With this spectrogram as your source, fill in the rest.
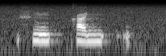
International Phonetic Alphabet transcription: ç ũ kː a ɲ ṵ

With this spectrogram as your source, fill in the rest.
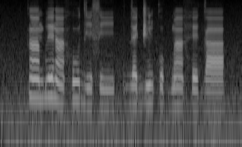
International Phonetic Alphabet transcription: k ã˦ b e˦ ɾ ã˧ h u˦ d i˧ s i˧ | d ɛ˧ d͡ʒ ĩ˦ k o˦˨ ɡ͡b ã˧ h e˧ ɡ a˧

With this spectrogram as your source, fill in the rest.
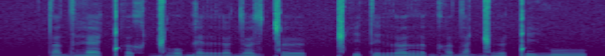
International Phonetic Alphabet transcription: t a d ɦ ɛ ǃʰ ə x ɡ͡ǁ o ɡ ɛ r œ d œ z ǀ ø | ǁʰ i t i r ə r ə ɡʱ ɐ d a ɡ͡ǁ ø ǃ i ɦ u

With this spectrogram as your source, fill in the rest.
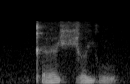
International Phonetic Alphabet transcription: kʼ ɛ ç ə j u

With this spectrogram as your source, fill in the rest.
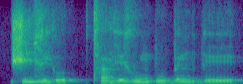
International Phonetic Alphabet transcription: ʃ iː˦ ɣ ɪ˨ j ʊ˨ | tʰ ã˨ ɣ e˦ ɣ uː˦ m p uː˨ b ɛ˦ ŋ i˨ b eː˨

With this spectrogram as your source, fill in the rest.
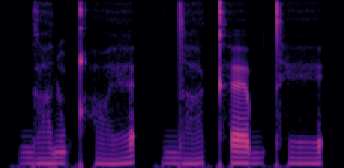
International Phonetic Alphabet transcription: ɡ a̤˨ nʲ qʰ ɛ̤˨˩˦ | d a̤˨˩˦ kʰ ɛ˨ b tʰ e̤˨

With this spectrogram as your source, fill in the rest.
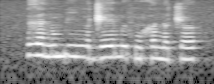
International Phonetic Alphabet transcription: ɣ ɛ˦˨ n ũ˦ b iː˧ ŋ ə˧ d͡ʒ eː˦ m ɨ˧ f ũ˨ h ə˦˨ n ə˧ t͡ʃ ə˧

